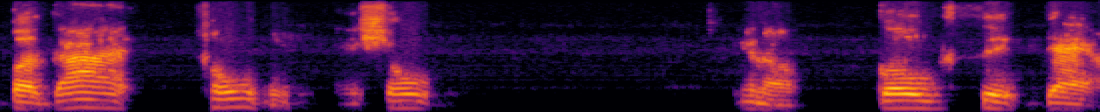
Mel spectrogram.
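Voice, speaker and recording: Sounding like an online spiritual commentator, a man talks off the cuff in a slow, husky, deep voice, using blunt profanity and street slang in a loose, rambling way. The home recording is lo-fi, roomy, and dull.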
